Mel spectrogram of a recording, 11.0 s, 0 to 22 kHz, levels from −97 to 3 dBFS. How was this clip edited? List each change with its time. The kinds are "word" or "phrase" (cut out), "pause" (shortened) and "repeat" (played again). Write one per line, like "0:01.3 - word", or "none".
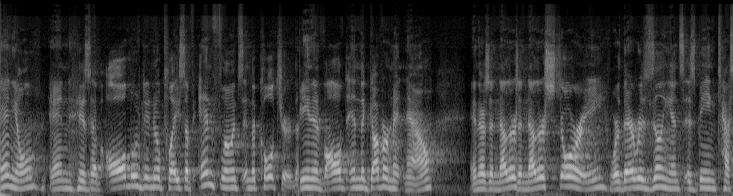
0:01.3 - word
0:04.5 - word
0:07.7 - repeat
